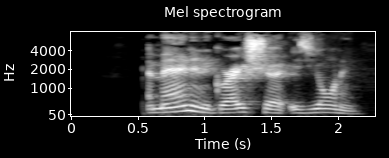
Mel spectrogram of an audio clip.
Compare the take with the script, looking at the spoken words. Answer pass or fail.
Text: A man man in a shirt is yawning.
fail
